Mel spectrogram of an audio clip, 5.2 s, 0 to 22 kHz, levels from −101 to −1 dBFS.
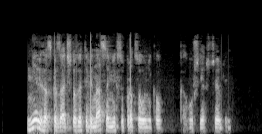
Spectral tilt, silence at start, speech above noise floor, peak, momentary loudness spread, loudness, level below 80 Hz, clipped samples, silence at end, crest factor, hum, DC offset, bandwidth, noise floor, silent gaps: -7 dB/octave; 0.55 s; 70 dB; -2 dBFS; 11 LU; -15 LUFS; -50 dBFS; under 0.1%; 0.65 s; 14 dB; none; under 0.1%; 7.4 kHz; -85 dBFS; none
